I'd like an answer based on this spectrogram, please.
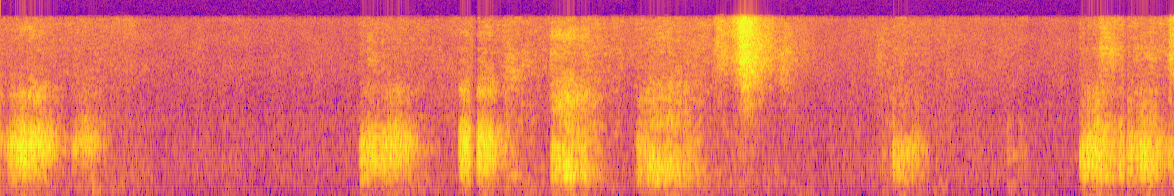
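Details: Teacup Pomeranian puppies, a male and a female, indoors; short yappy barks and whines in irregular bursts, some paired, separated by quiet gaps of a few seconds.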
